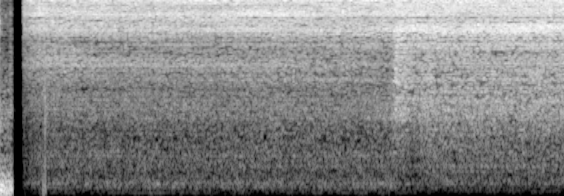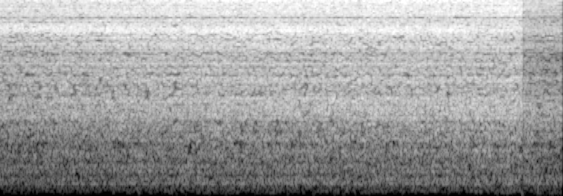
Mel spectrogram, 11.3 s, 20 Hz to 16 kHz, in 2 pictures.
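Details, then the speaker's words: Toshiba refrigerator, 15 years old, hums but doesn't cool: long forceful refrigerant hiss as sealed system is opened; full charge present, likely blocked capillary tube. "фреона очень много тут скорее всего тромбоз"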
